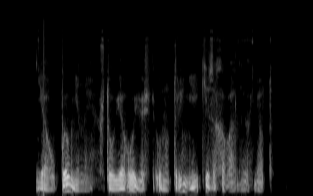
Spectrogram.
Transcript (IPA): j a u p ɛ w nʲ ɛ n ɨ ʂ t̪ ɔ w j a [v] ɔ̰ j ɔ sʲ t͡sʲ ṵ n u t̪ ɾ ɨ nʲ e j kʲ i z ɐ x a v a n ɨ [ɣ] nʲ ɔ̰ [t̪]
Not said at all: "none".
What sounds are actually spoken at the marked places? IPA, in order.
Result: ɣ, ɣ, t̪

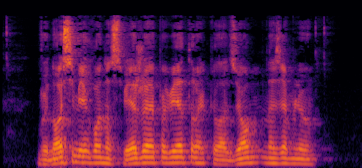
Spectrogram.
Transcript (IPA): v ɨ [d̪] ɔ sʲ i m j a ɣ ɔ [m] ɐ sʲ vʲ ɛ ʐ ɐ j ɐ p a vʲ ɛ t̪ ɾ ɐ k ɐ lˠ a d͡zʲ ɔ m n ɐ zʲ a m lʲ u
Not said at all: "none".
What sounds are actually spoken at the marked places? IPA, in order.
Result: n̪, n

